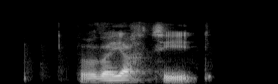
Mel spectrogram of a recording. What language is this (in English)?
Kabyle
